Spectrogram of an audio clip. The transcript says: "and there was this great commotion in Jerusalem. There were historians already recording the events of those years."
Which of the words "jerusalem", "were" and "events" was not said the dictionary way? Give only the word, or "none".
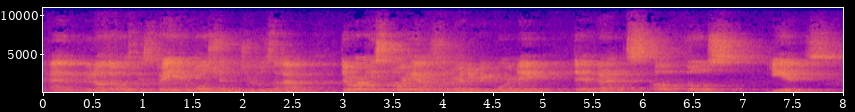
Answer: none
